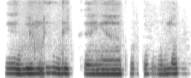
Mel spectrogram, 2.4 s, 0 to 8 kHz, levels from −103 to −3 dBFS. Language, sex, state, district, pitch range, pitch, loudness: Rajasthani, female, Rajasthan, Churu, 175-190 Hz, 185 Hz, -34 LUFS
